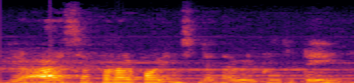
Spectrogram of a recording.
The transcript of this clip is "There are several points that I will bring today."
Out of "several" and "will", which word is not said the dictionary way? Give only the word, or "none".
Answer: several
